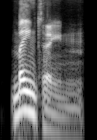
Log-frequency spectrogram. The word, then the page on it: maintain: British English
